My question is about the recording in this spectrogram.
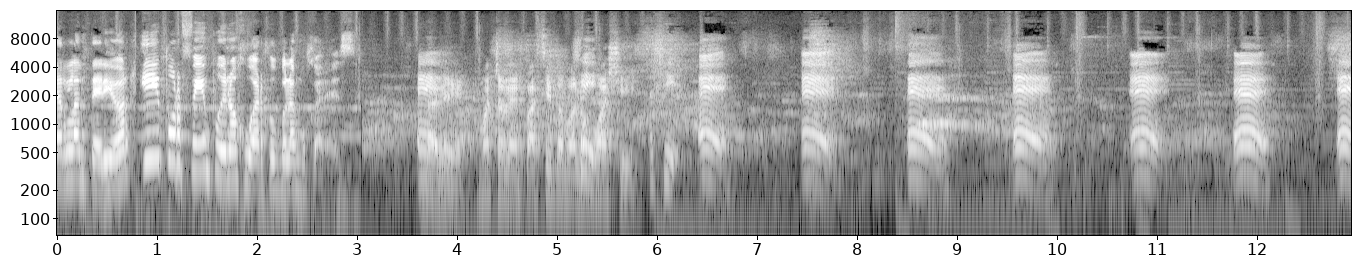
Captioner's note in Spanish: grito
